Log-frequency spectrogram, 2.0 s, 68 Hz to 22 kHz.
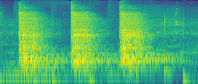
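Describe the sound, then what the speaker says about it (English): Three firm, evenly spaced thuds from a rubber mallet tapping a mirror into its fitting on a Harley-Davidson Sportster 48 motorcycle, each blow ringing briefly before the next. "we'll just butt it in with the rubber hammer"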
